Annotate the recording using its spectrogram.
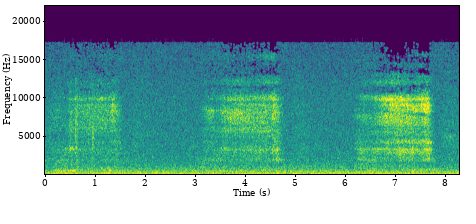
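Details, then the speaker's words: Adult (landlord) snoring in sleep: three breathy, hissing snores about three seconds apart, about 20 a minute, over steady room noise; ordinary snoring. "QuickTime video of my landlord snoring."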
